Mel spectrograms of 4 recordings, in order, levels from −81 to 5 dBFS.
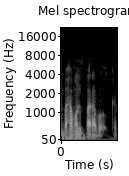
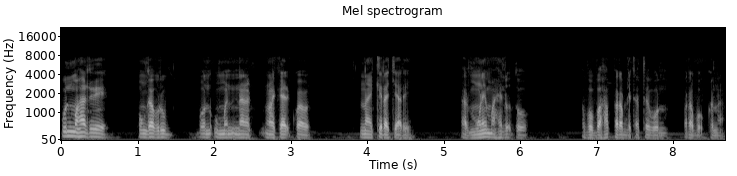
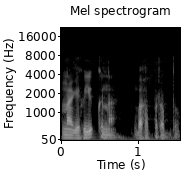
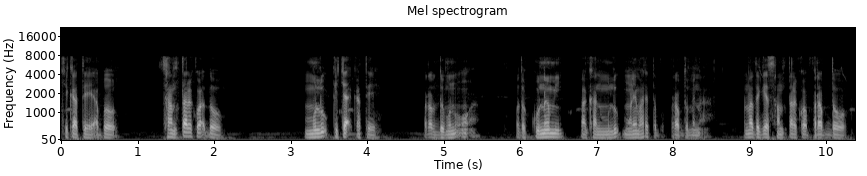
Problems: none marked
